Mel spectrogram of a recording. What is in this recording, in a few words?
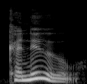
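"canoe", English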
